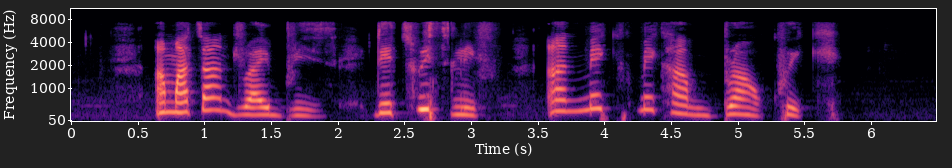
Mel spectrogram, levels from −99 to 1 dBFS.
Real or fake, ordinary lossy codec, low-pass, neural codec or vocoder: real; AAC, 48 kbps; 7.2 kHz; none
